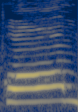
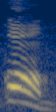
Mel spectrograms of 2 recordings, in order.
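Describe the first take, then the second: First: The final b is pronounced after the m. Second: The word ends on the m, b silent. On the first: The speaker calls it wrong. "আমরা কম বলি না" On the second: The speaker calls it right. "আমরা বলি কম"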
